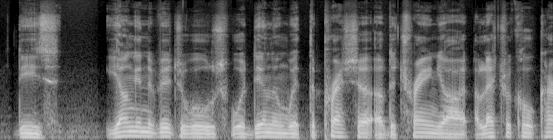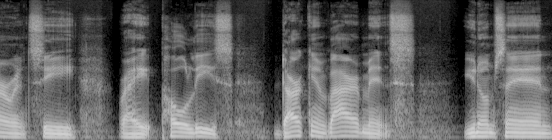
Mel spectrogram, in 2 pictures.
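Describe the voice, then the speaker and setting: A man's fairly low voice at a fairly slow pace, with fairly even intonation and very even loudness, on a very clean recording with a silent background. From New York (the Bronx). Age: 40s. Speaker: visual artist. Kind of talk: casual chat.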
